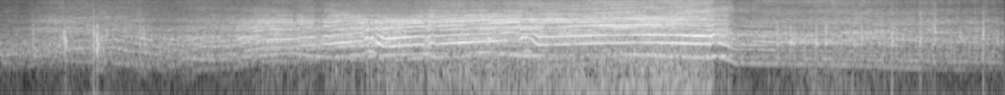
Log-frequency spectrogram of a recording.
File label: wheelie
